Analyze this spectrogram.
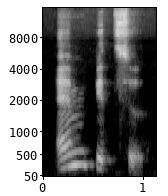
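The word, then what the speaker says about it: えんぴつ: Contoh N ketemu dengan P ya, empitsu. Empitsu. Itu maaf kelebihan ya, ada huruf T-nya itu dihapus saja, harusnya ENPITSU. Enpitsu ditulisnya, dibacanya empitsu.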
